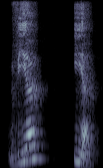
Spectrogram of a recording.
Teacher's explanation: So there's no R whatsoever.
